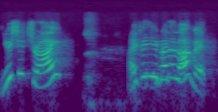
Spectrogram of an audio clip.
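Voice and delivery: cheerful reply. Retold or imitated. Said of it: "and I'm like".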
